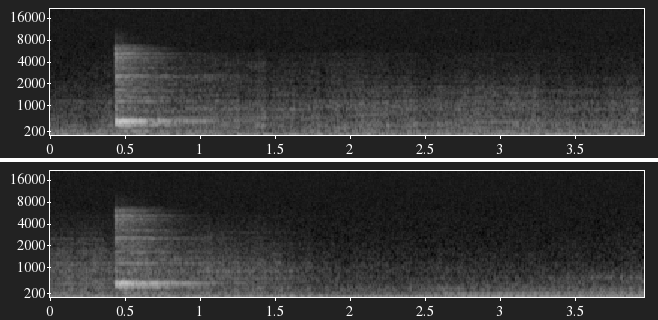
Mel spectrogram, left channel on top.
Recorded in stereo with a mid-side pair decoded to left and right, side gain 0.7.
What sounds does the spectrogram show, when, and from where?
0.4 s a cowbell: 30° left, 1.5 m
